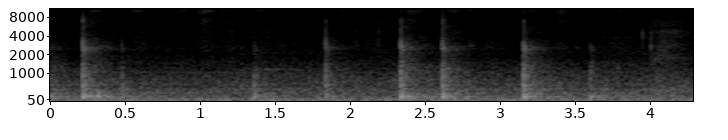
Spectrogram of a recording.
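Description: Chalk on a blackboard as characters are written, heard as a string of short, separate taps and scrapes, one per stroke.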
